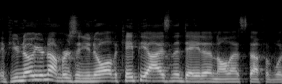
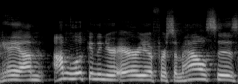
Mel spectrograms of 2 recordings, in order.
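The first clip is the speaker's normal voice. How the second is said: put-on higher-pitched, light southern accent; 6 semitones higher than usual. House buyer leaving a voicemail, light southern accent. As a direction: imitate an older caller with a southern accent. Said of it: "had, like, a southern accent".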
